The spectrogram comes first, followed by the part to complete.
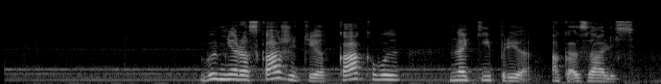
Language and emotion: Russian, neutral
